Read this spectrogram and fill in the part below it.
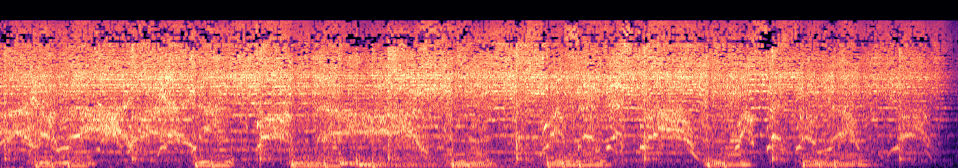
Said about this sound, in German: Okay, ist auf jeden Fall Screamo. Richtig. Weil die in diesem Song schreien. Richtig.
